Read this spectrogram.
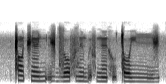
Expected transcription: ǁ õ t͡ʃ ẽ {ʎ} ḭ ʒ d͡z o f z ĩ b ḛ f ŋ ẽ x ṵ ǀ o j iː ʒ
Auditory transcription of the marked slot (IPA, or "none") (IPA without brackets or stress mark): ɲ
